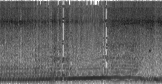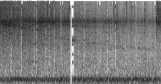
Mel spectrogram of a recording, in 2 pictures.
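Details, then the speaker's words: Twin-turbo LS car on a jack at the drag strip: steady whine from the rear end rising and falling with wheel speed, like a rear-end bearing; cause not confirmed, a hanging brake was checked. "You can't tell, but whatever it is, it's making motherfucking noise."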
